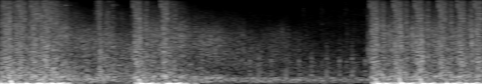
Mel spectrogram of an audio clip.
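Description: Rapid automatic gunfire from the Destiny video game plays in close, loud bursts, with a lull in the middle before the shooting resumes.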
